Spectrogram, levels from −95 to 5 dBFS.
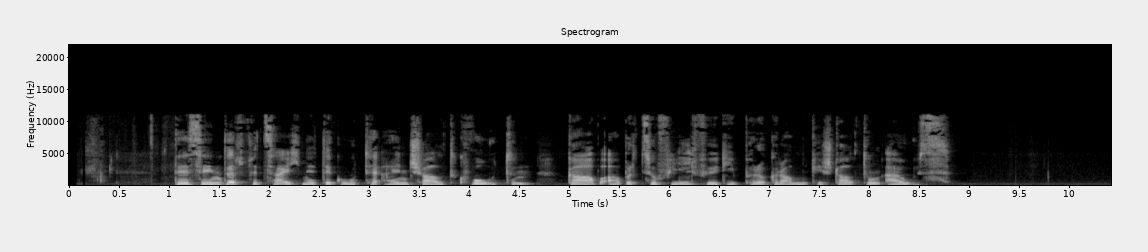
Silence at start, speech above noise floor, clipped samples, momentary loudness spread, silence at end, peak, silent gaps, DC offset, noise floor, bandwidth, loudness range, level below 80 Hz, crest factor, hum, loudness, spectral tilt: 1.05 s; 45 dB; under 0.1%; 9 LU; 1.65 s; -10 dBFS; none; under 0.1%; -73 dBFS; 11.5 kHz; 5 LU; -78 dBFS; 20 dB; none; -29 LUFS; -5 dB/octave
